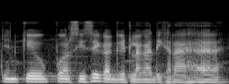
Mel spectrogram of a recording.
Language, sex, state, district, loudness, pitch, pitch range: Hindi, male, Jharkhand, Garhwa, -16 LUFS, 120 Hz, 110-130 Hz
